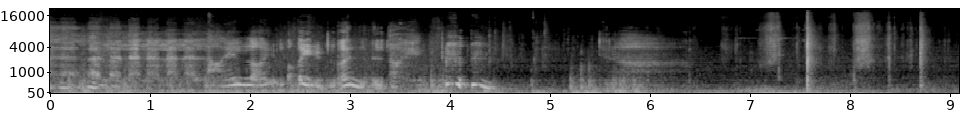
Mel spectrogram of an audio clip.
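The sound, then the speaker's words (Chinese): Playing cards being shuffled during a card game, with a quiet, repeated riffling and flicking of the deck over several seconds while people talk at the same time. “哎呀，其实就是打牌。”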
